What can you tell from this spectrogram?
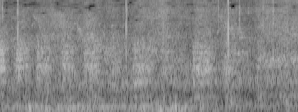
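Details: Panting husky during playtime at a park, with a rough, breathy rhythm and a low, muffled rumble beneath.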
